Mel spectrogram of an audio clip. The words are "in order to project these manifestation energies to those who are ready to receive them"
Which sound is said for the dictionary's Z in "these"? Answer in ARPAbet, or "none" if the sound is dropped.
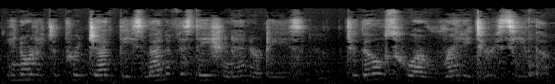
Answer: Z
